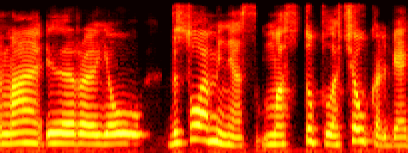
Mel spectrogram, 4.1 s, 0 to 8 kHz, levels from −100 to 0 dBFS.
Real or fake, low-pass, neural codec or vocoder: fake; 7.2 kHz; codec, 16 kHz, 4 kbps, X-Codec, HuBERT features, trained on LibriSpeech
